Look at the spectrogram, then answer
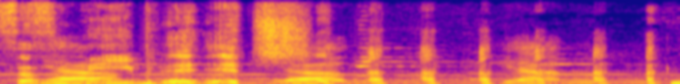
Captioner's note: laughter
